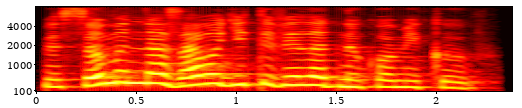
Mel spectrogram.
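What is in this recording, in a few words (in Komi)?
Komi, ме сӧмын на заводиті велӧдны коми кыв, female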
